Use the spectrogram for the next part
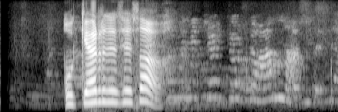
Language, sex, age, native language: Icelandic, male, 10, Icelandic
